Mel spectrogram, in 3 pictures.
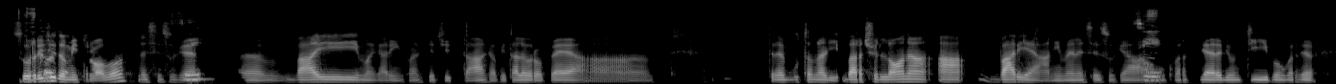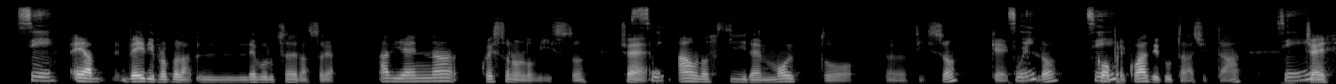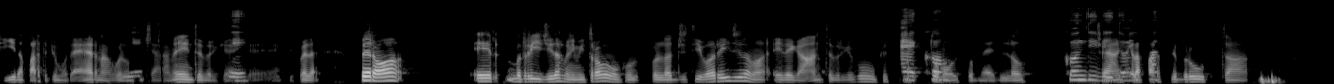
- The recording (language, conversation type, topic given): Italian, unstructured, Qual è il posto che vorresti visitare almeno una volta nella vita?
- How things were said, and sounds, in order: tapping; drawn out: "europea"; "proprio" said as "propio"; other background noise; "Cioè" said as "ceh"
